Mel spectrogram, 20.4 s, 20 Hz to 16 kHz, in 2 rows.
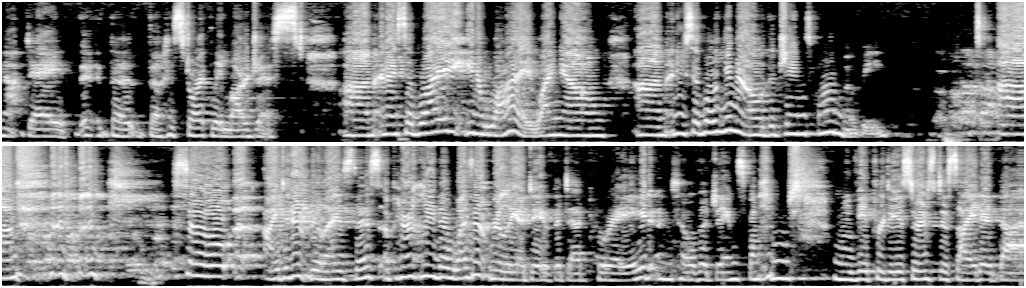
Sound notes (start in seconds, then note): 9.4 audience laughs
